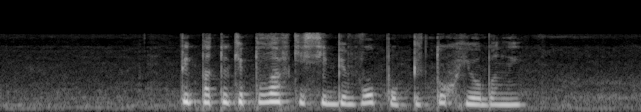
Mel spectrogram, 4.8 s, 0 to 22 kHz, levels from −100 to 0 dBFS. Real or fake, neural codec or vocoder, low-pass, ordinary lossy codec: fake; codec, 16 kHz, 4 kbps, FreqCodec, larger model; 7.2 kHz; none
